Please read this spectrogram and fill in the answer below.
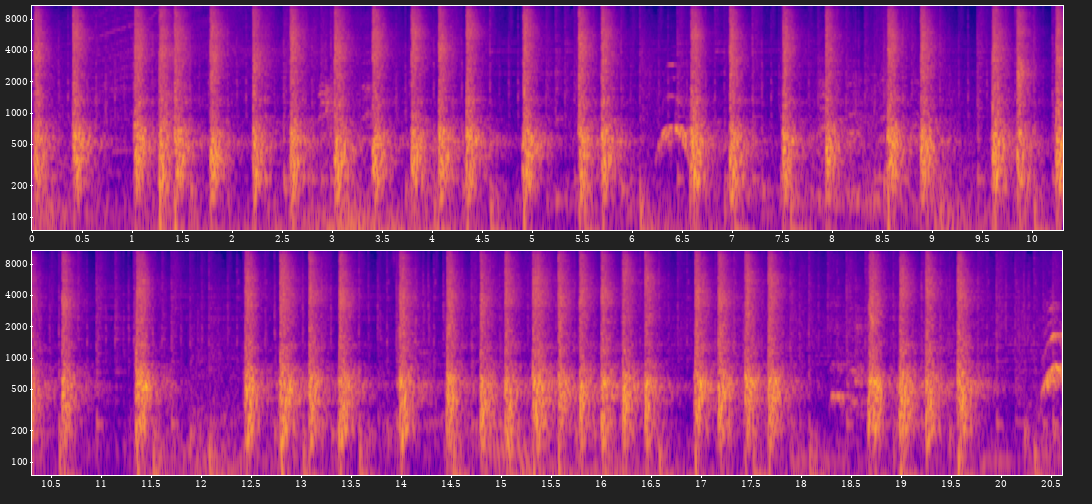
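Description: Inflated latex balloons popping one after another with sharp bangs, several a second, as they are burst with a pin.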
